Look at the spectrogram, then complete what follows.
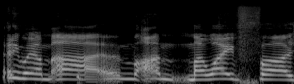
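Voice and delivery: high, overwrought New York character voice; shitty Northeastern accent. Acted. Husband's farewell about his wife, hammed-up Northeastern accent. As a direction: wail it in a bad Northeastern accent. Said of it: "of this Northeastern person".

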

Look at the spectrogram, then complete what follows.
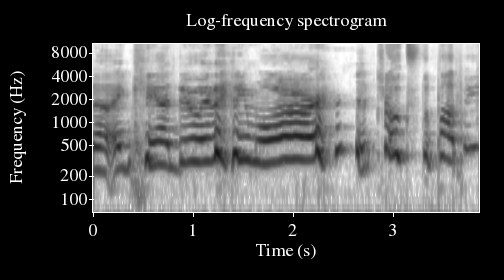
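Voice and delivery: high, loud laughing cry; helpless laughter. Real, not acted. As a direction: collapse into laughter.

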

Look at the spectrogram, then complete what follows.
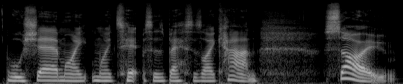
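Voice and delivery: ordinary delivery

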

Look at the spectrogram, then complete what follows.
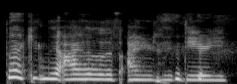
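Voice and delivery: high mock Irish granny voice; Irish accent. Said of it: "I, Irish".

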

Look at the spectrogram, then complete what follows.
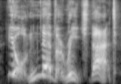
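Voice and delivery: high-pitched, dismissive scoff; scoffing toad. A narrator's reading. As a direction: pour scorn on the idea. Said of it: "scoffed the Toad".

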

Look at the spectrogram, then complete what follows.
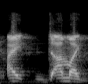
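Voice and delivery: usual speaking voice

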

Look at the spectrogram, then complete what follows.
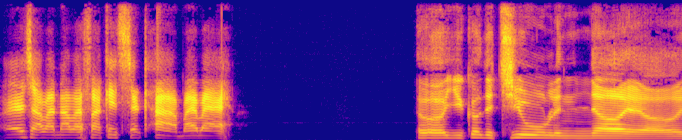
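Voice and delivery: lightly put-on sleazy party guy voice; sleazy movie character.

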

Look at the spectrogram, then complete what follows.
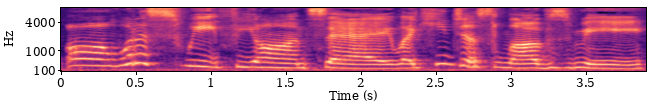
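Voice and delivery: slow, drawn-out lovey-dovey gush. Retold or imitated. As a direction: swoon over a sweet fiancé, slowly. Mimics her own smitten naivety.

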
